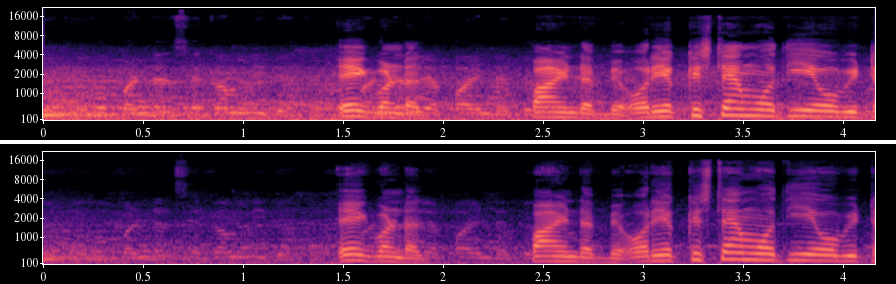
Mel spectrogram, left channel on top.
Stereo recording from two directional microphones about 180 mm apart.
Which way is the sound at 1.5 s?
40° right (ahead or behind).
